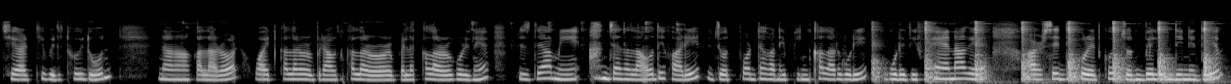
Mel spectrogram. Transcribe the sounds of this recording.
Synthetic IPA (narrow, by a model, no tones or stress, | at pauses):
t͡ʃʰiaɹtʰibiltʰojdunːanakalaɹɔɹwajtkalaɹɔɹbɹawndkʰalaɹɔɹbɛlɛkːalaɹɔɹɡuɹinɛpʰistɛamizanalawd̪ipʰaɹizɔt̪̚pɔɹd̪ʱakanipʰiŋkʰalaɹɡuɹiɡuɾidipʰɛnaɡɛaɹsidikʰɔɹɛt̚kɔtzunbelind̪inɛdi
